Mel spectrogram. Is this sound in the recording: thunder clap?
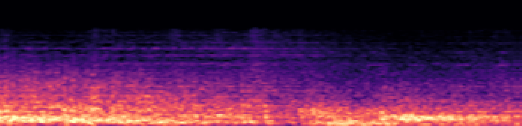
yes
